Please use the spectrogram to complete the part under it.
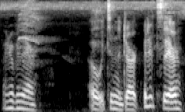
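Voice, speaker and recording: Fairly quick and with fairly even intonation, her mid-range voice narrates a casual outdoor garden vlog. She's a chatty gardener thinking aloud while she works, with slight background noise behind her.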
